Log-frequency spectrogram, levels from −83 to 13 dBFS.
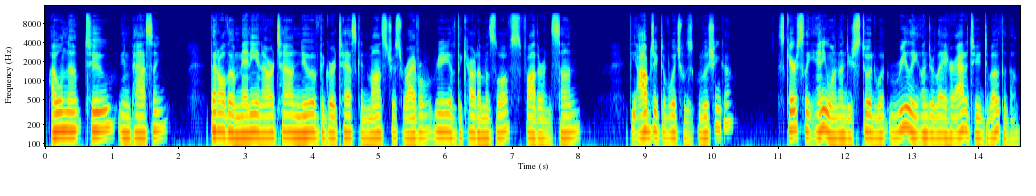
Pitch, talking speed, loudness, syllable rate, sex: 145 Hz, 180 wpm, -19 LUFS, 5.7 syllables/s, male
